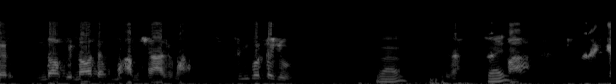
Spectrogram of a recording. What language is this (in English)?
Wolof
